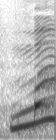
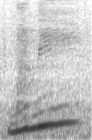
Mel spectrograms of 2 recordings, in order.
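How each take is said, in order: First: The word is yelled as loud as possible. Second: The word is said very quietly.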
